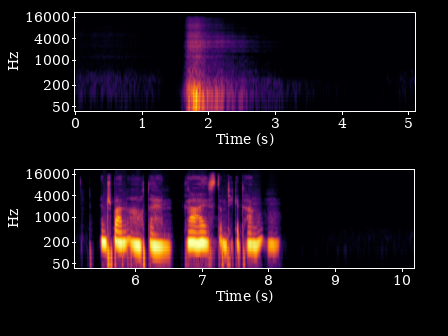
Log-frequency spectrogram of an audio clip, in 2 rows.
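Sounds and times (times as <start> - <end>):
soft breathy exhale during a guided meditation: 0.0 - 3.0
speech: 5.5 - 8.2.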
